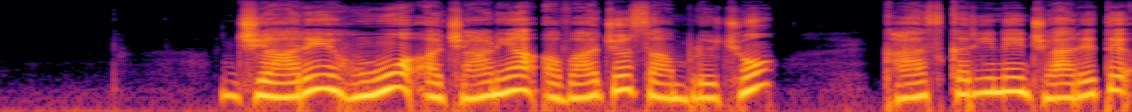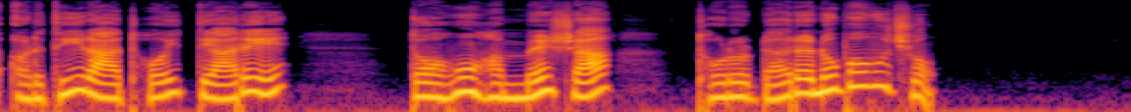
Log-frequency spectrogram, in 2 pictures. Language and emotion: Gujarati, fearful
